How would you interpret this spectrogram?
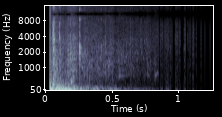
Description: zombi banshee confusion explosion; cso

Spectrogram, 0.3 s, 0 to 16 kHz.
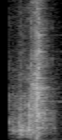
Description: g11 clip out

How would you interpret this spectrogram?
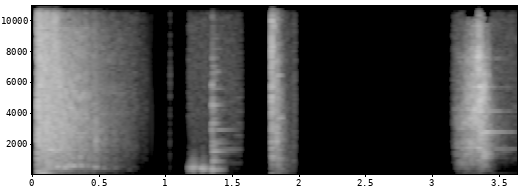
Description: scythe shoot; thanatos7; weapons

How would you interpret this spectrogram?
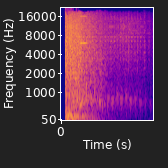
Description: thanatos shoot; weapons

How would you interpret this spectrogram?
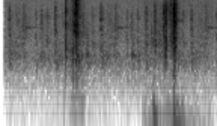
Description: smg draw; weapons

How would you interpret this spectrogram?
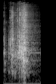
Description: m2 foley, weapons

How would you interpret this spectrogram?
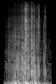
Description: draw, weapons; balrog9

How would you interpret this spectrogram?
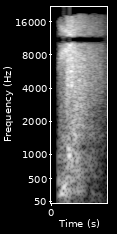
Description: resident stab miss; cso

